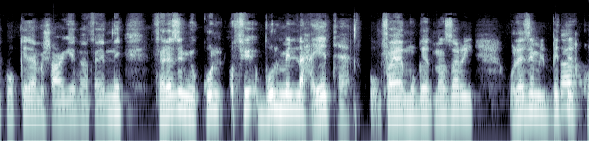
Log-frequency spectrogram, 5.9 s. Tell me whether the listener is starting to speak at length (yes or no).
no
